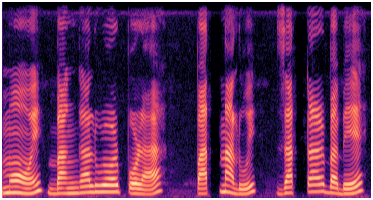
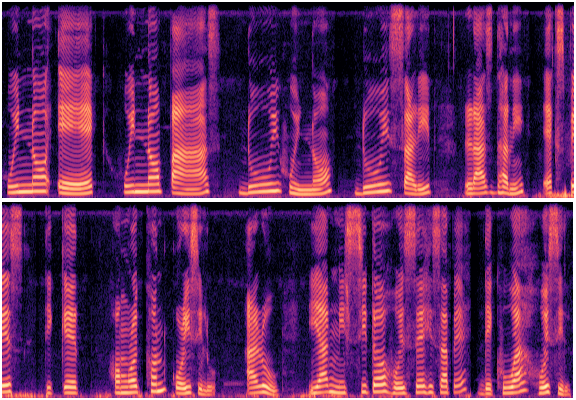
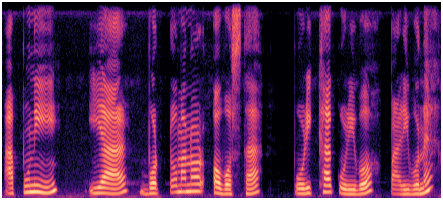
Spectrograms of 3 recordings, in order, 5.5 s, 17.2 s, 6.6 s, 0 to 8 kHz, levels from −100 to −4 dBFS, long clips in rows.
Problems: none marked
